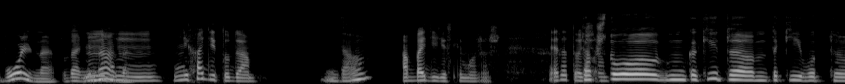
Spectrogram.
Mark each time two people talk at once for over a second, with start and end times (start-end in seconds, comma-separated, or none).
none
